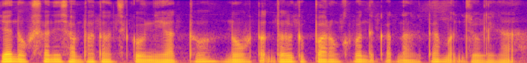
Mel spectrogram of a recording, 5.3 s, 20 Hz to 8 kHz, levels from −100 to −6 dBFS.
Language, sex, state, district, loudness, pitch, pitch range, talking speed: Garo, male, Meghalaya, South Garo Hills, -20 LUFS, 90 Hz, 85-100 Hz, 100 wpm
